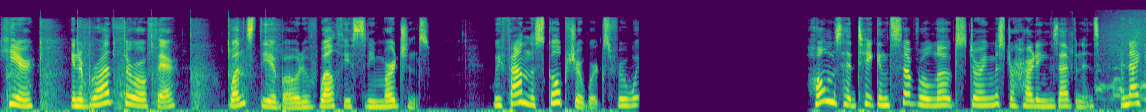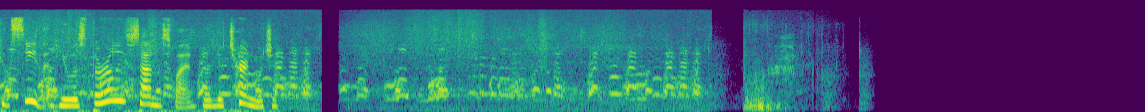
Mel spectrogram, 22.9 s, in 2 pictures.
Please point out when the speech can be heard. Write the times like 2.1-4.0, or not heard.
0.0-6.4, 8.1-14.2.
